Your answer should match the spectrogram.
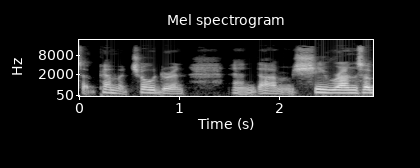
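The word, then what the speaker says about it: Pema Chödrön: read an awful lot of her name is pemma Shen children that's how you pronounce it pemma children and um she runs a Buddhist uh uh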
